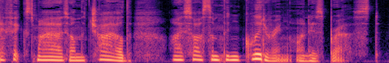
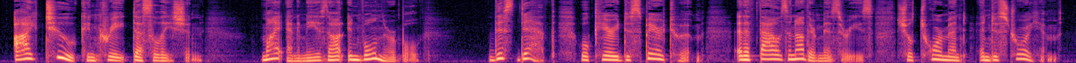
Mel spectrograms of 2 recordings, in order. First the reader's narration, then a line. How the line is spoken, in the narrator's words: I exclaimed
